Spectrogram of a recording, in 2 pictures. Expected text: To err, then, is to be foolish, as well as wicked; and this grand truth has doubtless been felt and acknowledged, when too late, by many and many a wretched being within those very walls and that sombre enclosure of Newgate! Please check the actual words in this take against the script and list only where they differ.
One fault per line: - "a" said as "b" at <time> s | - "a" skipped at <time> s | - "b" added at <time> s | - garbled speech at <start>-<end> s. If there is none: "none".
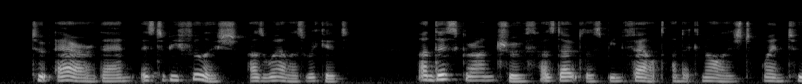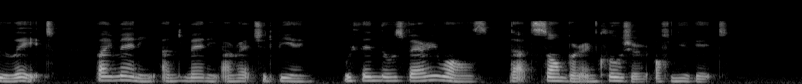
- "and" skipped at 12.9 s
